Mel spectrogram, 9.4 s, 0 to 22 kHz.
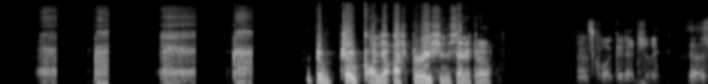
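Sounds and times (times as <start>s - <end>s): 
voice imitating heavy mechanical respirator breathing: 2.1s - 3.4s
speech: 4.2s - 6.7s, 7.8s - 9.4s.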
